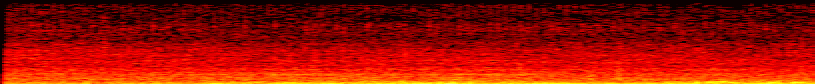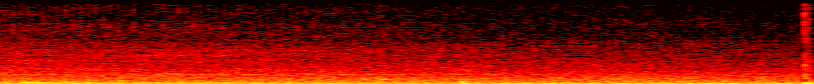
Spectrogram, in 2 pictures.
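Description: Honda CR-V rolling slowly past through a parking lot, a low engine and tyre hum that swells over the first couple of seconds and then eases as it pulls away.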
